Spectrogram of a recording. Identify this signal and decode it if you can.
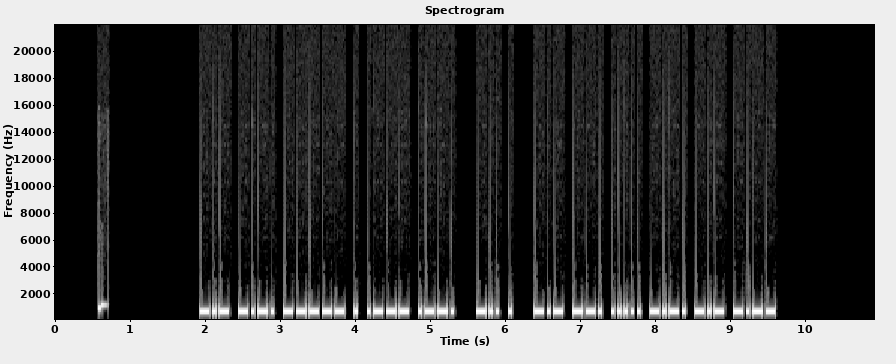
Morse code, heard as a keyed tone, about 28 wpm, 700 Hz. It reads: KC0EJP DE KG5CKY
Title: USA Callsign DE Callsign - 6 Characters - 28wpm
